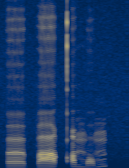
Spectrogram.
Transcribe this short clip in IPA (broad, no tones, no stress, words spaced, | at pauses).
œ paqʼʊmɔm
